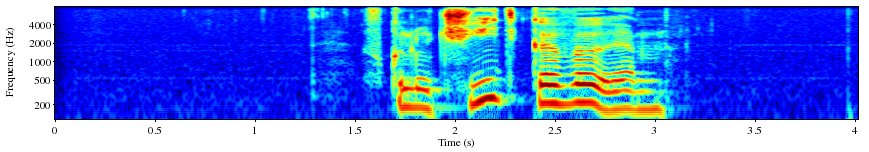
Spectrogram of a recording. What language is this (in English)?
Russian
